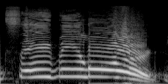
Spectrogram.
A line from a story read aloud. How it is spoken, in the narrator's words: he shouted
